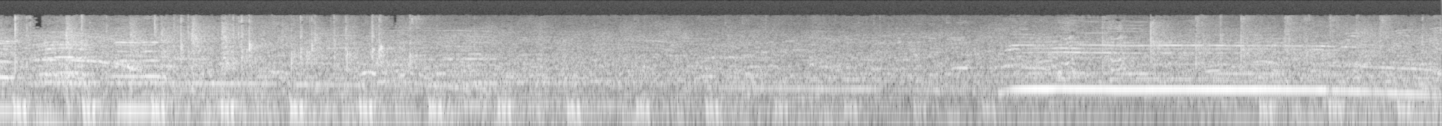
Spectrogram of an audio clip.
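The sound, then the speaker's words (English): A baseball stadium crowd murmurs, then swells into a long, low, sustained booing at pitching coach Matt Ford as he heads out for a mound visit in the bottom of the eighth, growing louder over the final few seconds. “Matt Ford getting booed as he heads out there for the mound visit.”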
